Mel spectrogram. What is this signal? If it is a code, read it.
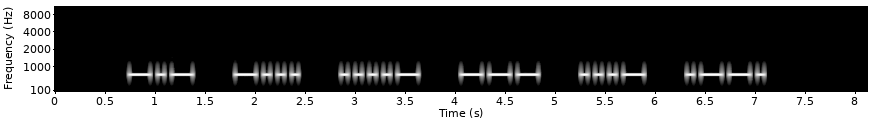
Morse code, heard as a keyed tone, about 17 wpm, spaced as for 12 wpm, 700 Hz. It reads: KB4OVP
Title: USA Call Signs - 6 Characters - 2x Character Spacing - 17wpm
